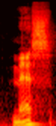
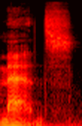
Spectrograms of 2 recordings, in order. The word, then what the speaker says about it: Mads: And Another Round won Best International Film, which I recently learned Mess Mikkelsen is how you pronounce it, not Mads. I always thought it was Mads.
